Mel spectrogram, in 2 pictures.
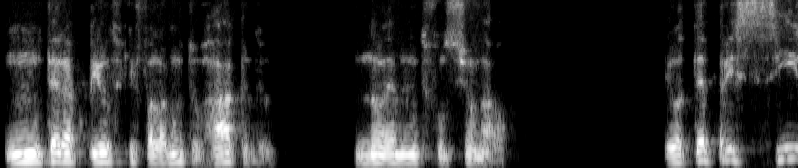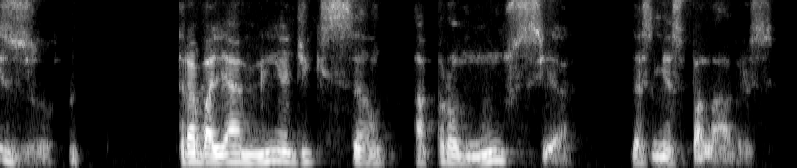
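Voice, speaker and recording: A man giving a classroom lecture on therapy, talking quickly and repeating words for emphasis. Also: mid-range voice, mellow, breathy edge. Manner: says himself he talks fast. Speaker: lecturer on mental health therapy.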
